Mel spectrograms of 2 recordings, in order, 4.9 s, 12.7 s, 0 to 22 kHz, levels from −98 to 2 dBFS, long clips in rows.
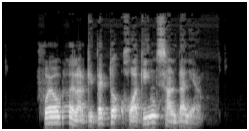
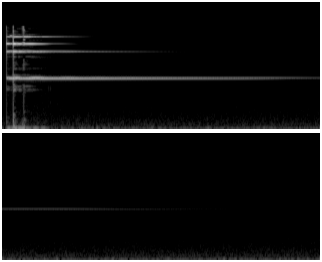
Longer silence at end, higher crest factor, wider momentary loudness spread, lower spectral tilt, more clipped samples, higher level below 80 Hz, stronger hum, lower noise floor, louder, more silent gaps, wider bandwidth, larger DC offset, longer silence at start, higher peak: second, 0.95 s vs 10.25 s; second, 16 dB vs 28 dB; second, 8 LU vs 29 LU; first, -5 dB/octave vs 6 dB/octave; neither; first, -60 dBFS vs -78 dBFS; neither; about the same, -86 dBFS vs -85 dBFS; first, -16 LUFS vs -24 LUFS; neither; first, 15.5 kHz vs 11.5 kHz; neither; first, 0.85 s vs 0.1 s; first, -2 dBFS vs -8 dBFS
